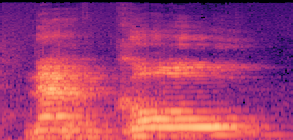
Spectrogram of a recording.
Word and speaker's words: mercou: è 1,5 il tutto, la O avrà 1 e la U avrà 5 perché è mercou, la U la pronuncio appena, è una leccata, mentre invece la O è sostanziosa e lo sta a dimostrare anche il fatto che c'è un accento grave.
